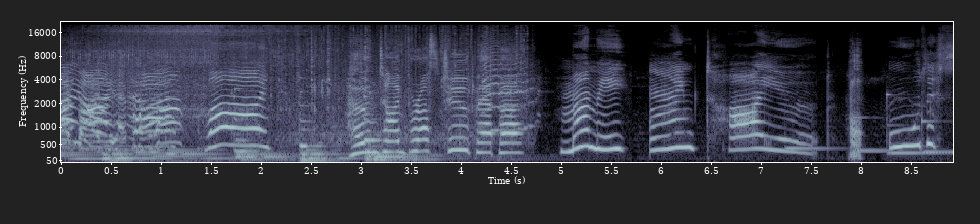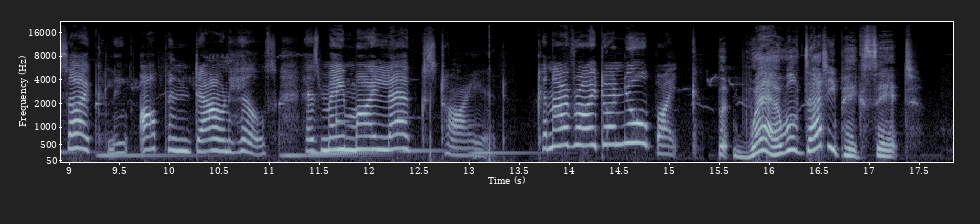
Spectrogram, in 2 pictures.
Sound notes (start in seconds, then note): 7.2 snorts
